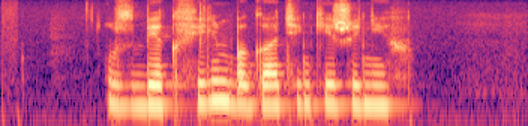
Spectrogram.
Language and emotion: Russian, neutral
